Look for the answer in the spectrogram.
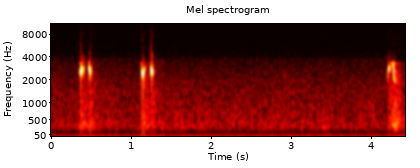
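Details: Common quail giving crisp doubled high notes, two quick pairs less than a second apart, then a pause and a single downward-slurred note, with no other sounds around.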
